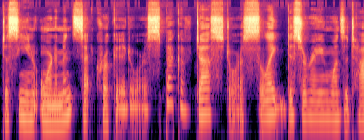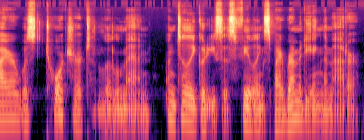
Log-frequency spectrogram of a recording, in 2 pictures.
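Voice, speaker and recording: Gentle young man with creaky voice. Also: on the high side, sing-song, a little fast, few pauses. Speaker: audiobook-style reader and ASMR performer. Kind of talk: soft bedtime story reading, ASMR.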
